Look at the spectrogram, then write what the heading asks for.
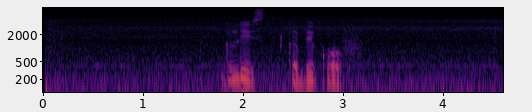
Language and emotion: Russian, neutral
